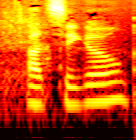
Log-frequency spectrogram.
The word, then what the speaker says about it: Otsego: Hyde Hall overlooks Otsego, I guess, or do you know how to say it? – Otsego.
